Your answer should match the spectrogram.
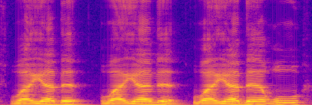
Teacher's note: الباء مقلقله قلقله صوره في وسط الكلام تضرب المخرج وتهرب بسرعه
